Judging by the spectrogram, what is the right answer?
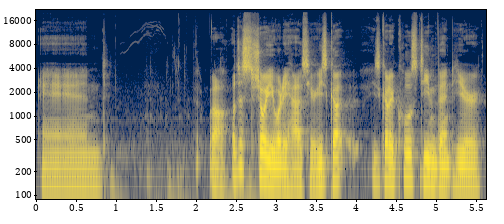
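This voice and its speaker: A man casually talking through a game base, thinking aloud with frequent pauses. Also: medium pitch, a bit bright. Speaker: gaming YouTuber. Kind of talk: casual gameplay commentary.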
